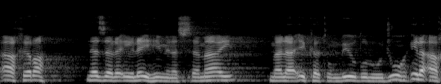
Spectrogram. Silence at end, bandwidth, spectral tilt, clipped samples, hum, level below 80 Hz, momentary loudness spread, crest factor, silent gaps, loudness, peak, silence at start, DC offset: 0 s; 10.5 kHz; -6 dB/octave; under 0.1%; none; -78 dBFS; 6 LU; 16 dB; none; -26 LUFS; -8 dBFS; 0 s; under 0.1%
